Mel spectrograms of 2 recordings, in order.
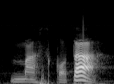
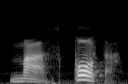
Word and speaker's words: mascota: Si jugamos diríamos, la pronunciación correcta es mascota, la pronunciación correcta es mascota o la pronunciación correcta es mascotá. Exactamente como ustedes ya lo habrán identificado, la pronunciación correcta es mascota.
